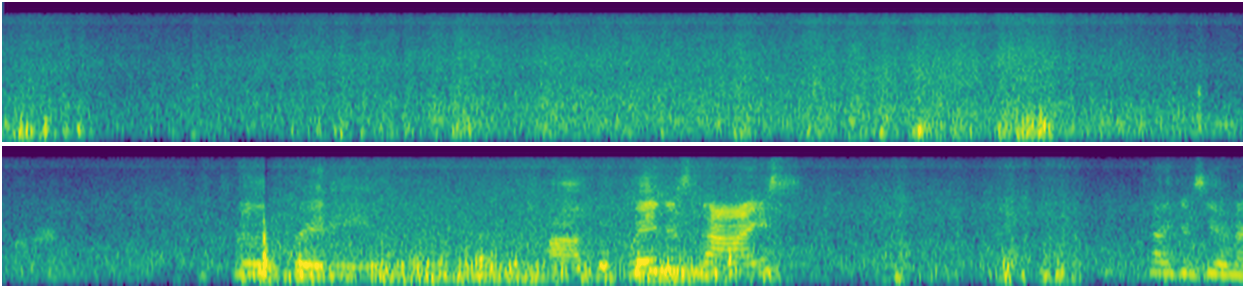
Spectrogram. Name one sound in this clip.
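Waves break and wash onto a beach.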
